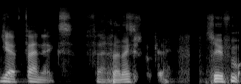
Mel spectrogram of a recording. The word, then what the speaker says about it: Fenneix: and then you rebranded to Fenneix, or how do you pronounce Yeah, it? Fenneix.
